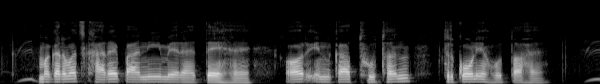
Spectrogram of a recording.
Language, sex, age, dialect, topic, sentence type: Hindi, male, 18-24, Garhwali, agriculture, statement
